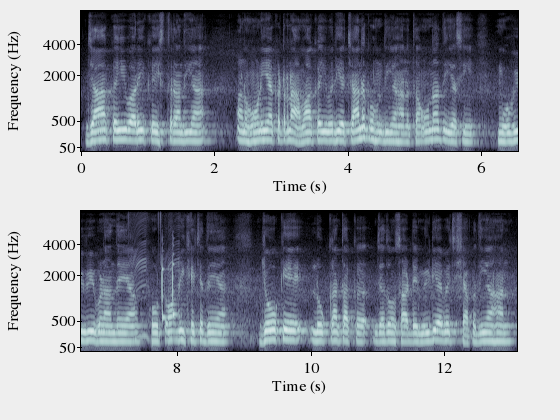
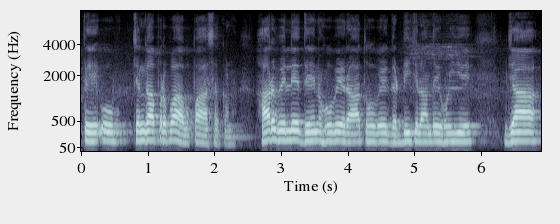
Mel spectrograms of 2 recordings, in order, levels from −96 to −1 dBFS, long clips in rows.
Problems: background sounds at intervals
